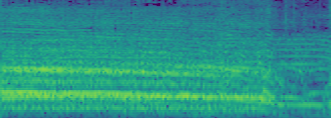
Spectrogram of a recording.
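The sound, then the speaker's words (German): Crowd at a rap battle cheering and shouting: a loud, sustained roar of voices with long held yells that drops off and thins near the end. “Machen wir zuerst Lärm für meinen Bruder, für den Wortverdreher aus Nordkorea!”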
